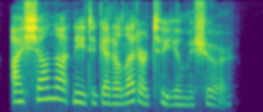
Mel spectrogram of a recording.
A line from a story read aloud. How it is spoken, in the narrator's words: she told him stiffly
